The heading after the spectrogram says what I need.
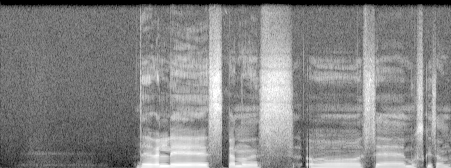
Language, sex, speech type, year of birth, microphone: Norwegian, female, spontaneous, 1990, Sennheiser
